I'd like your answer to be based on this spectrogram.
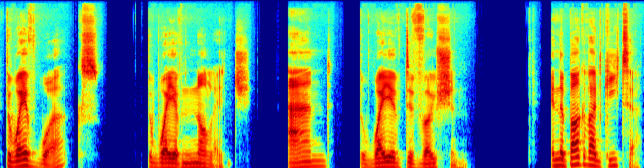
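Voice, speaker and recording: A man with a fairly low voice narrates a scholarly text. His delivery is formal and deliberate, with measured phrasing, and the sound is dry and close. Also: darkish tone, no room sound. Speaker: audiobook narrator. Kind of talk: scripted narration of philosophical text.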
